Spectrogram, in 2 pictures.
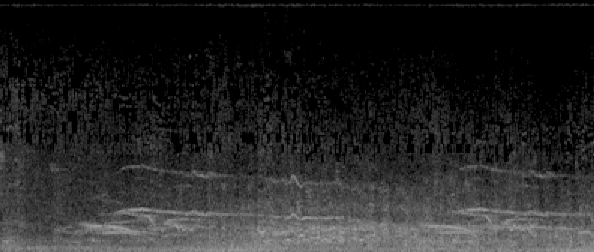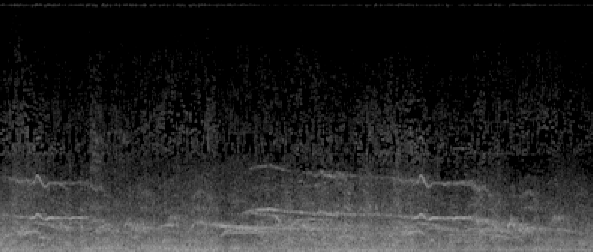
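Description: Women scream and shriek with excitement on a ride.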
